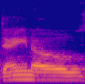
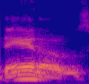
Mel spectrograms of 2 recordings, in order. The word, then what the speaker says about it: Dan-O's: all capital letters so people were pronouncing it like danos or donos they weren't seeing danos you know what i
